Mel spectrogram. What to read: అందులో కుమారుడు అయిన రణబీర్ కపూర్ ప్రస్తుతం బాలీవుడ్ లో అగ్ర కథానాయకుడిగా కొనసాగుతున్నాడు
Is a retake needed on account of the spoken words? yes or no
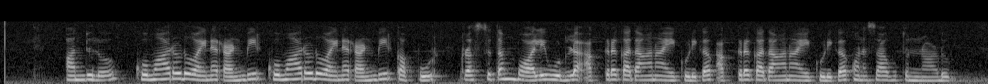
yes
